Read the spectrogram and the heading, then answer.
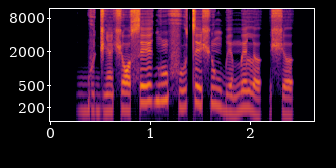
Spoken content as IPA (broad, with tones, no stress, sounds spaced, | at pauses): ɡ͡b u˨ d͡ʒ ɛ̃˨ ʃ ɔ˨ s eː˧ ɡ ũ˧ f u˨˦ t e˧ ʃ ũ˦ ɡ͡b e˨ m e˦ l ə˨ | ʃ ə˨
